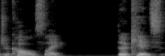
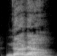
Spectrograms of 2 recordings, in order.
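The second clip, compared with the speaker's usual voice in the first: loud scolding no; 3 semitones higher, 11 dB louder than usual. Retold or imitated. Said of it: "he's, like".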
